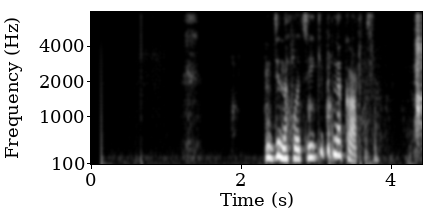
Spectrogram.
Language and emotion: Russian, neutral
